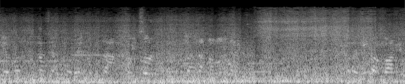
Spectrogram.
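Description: Loud, steady low rumbling noise, with a faint voice underneath.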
